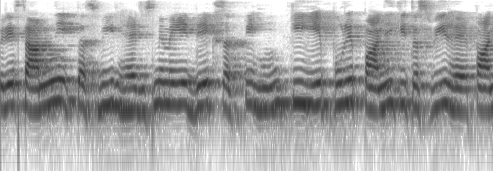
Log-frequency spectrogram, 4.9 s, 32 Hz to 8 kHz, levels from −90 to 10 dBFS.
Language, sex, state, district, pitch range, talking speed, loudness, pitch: Hindi, female, Uttar Pradesh, Budaun, 240-275 Hz, 245 wpm, -16 LUFS, 265 Hz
